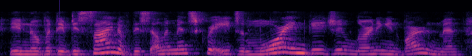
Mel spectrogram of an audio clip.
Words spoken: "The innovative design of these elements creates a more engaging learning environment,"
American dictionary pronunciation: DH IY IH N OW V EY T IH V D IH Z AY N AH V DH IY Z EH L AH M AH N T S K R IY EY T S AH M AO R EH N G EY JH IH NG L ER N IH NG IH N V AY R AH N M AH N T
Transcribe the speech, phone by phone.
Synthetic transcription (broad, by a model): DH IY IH N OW V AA T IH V D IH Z AY N AH V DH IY S EH L AH M AH N T S K R IY EY T S AH M AO R EH N G EY JH IH NG L ER N IH NG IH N V AY R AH N M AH N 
